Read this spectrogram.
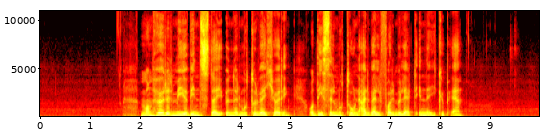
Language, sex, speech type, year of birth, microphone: Norwegian, female, read, 1956, Shure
